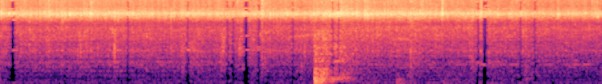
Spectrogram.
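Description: Oil and lime juice sizzling in a hot nonstick frying pan: a steady hiss with scattered small pops. A single low thump about halfway through.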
